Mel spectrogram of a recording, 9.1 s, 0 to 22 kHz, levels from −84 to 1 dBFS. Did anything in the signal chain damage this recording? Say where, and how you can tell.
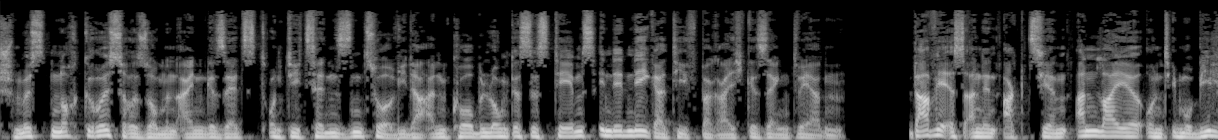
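Yes. At 2.98 s the speech is broken by a brief glitch of about 10 ms. That points to the codec stage, specifically damaged data in a compressed stream. Bytes of the encoded file were corrupted there. The decoder misread the affected frame, lost sync, and searched for the next frame header. It then resumed at the next valid frame header.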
